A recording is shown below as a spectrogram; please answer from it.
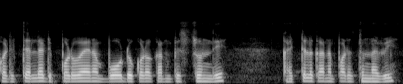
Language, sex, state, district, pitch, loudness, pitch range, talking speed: Telugu, male, Telangana, Mahabubabad, 145 Hz, -17 LUFS, 140-145 Hz, 120 wpm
